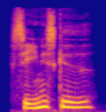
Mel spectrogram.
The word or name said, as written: seneskede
